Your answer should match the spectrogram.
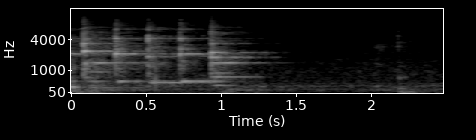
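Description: A phone rings for an incoming call with a short melodic ringtone of five rapid bright tones in a quick run. It fades out after about a second, leaving near silence and a faint later blip.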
